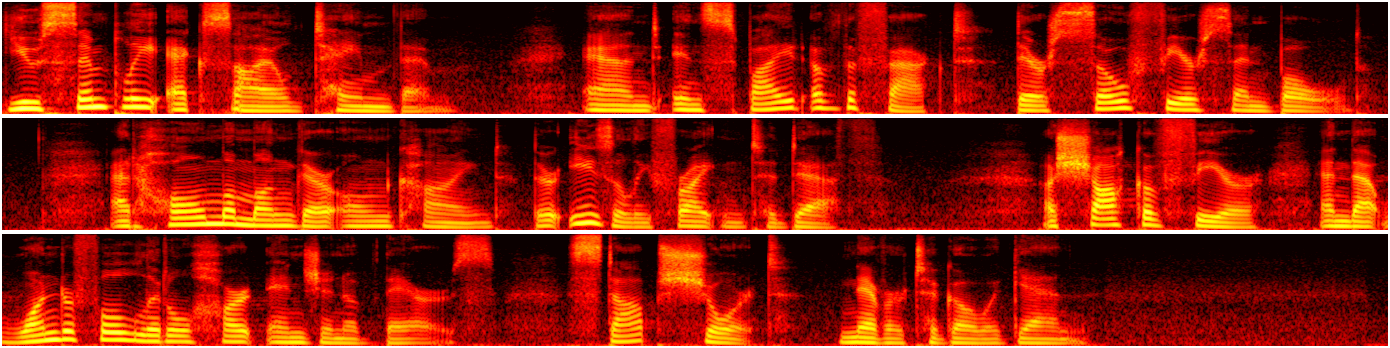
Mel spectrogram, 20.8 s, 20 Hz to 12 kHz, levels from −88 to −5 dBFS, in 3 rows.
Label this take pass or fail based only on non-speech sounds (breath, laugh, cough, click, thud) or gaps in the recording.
pass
